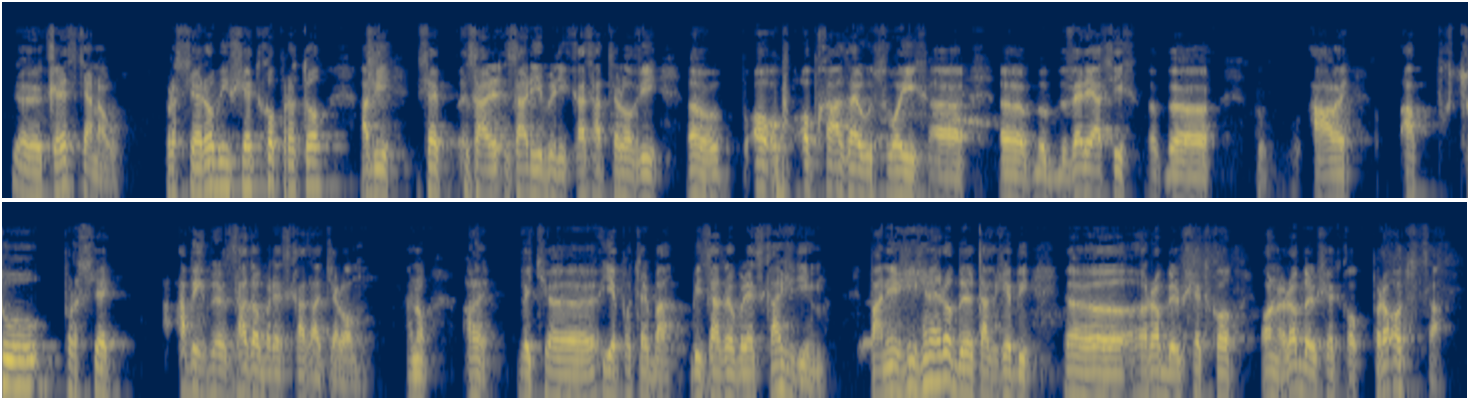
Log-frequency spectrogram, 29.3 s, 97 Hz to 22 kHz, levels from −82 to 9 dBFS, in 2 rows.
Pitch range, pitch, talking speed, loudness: 100-120 Hz, 105 Hz, 100 wpm, -18 LUFS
